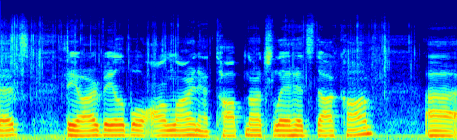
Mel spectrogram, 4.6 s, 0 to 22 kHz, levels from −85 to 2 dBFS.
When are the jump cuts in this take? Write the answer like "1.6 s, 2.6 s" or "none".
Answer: none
